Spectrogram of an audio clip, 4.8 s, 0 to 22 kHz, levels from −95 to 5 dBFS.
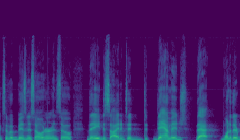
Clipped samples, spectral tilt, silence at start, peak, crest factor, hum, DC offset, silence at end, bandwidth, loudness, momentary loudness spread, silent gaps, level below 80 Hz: under 0.1%; -4.5 dB/octave; 0 s; -18 dBFS; 18 dB; none; under 0.1%; 0 s; 16.5 kHz; -36 LUFS; 10 LU; none; -80 dBFS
